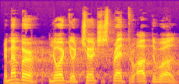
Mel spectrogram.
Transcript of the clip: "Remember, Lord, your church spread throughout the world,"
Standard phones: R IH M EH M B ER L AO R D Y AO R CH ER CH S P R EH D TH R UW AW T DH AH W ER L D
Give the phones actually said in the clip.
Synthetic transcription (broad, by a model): R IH M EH M B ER L AO R D Y AO R CH ER CH S P R EH D T R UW AW T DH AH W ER L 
